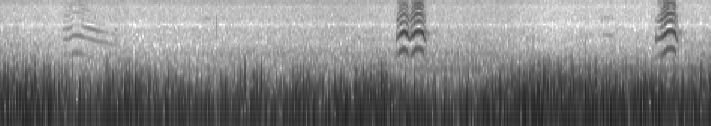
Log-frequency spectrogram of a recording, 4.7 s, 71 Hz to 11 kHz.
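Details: A Black-tailed Godwit gives three nasal, slightly rising calls about two seconds apart on Marken, Netherlands, in June 2020, over a steady low rumble of wind.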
